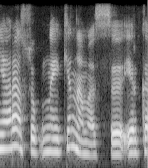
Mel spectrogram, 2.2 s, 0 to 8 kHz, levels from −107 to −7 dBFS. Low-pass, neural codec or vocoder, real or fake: 7.2 kHz; none; real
